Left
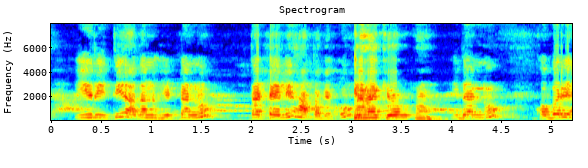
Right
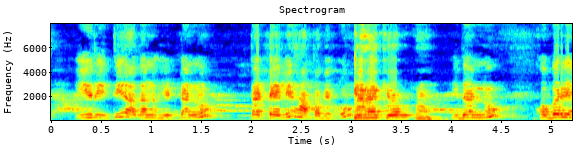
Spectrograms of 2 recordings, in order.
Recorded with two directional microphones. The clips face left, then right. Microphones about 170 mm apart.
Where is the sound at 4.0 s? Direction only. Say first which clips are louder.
Right 5 dB; 90° right.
